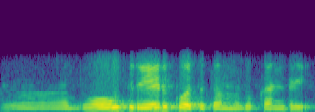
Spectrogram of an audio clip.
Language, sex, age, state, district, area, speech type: Odia, female, 45-60, Odisha, Gajapati, rural, conversation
